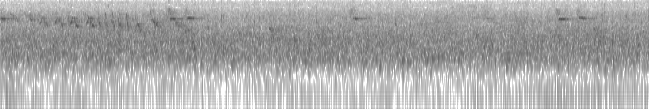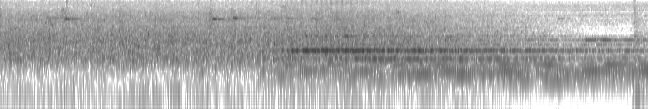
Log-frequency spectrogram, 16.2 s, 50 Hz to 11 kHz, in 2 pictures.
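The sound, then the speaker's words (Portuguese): A waterfall rushes in a steady, dense roar throughout, with faint bird chirps scattered above it; near the end a sustained tonal hum joins the water. “E antes de começarmos nosso exercício matinal, aqui vai 15 segundos de som de cachoeira limpinha para você.”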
